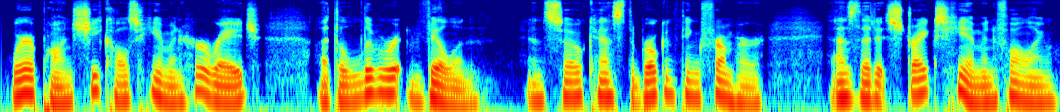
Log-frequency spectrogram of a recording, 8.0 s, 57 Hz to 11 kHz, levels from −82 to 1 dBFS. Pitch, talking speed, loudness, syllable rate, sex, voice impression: 110 Hz, 190 wpm, -17 LUFS, 5.2 syllables/s, male, masculine, adult-like, slightly weak, refreshing, slightly sincere, calm, slightly modest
